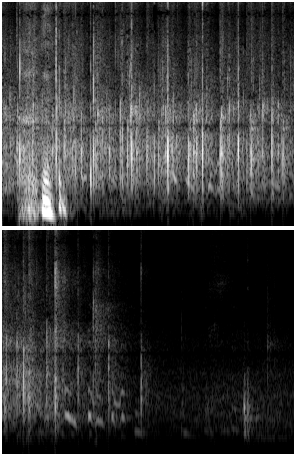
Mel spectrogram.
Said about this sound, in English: I don't like this clapping. I know you're writing, but you have to put the pen down, clap, and then continue.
